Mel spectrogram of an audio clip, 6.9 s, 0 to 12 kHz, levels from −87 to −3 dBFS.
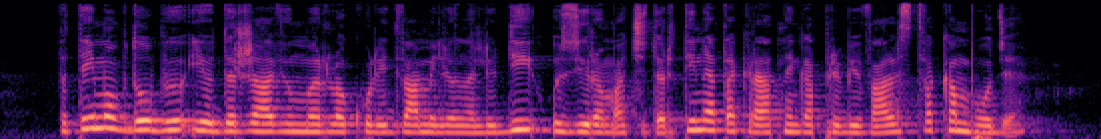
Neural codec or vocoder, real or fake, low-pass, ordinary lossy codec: none; real; 10.8 kHz; none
